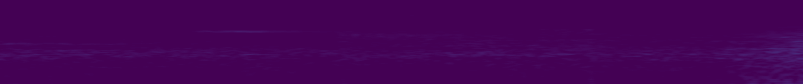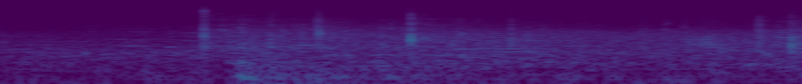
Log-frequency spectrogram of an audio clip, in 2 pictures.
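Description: Ice hockey faceoff: faint rink room tone, then rising scraping noise of skates on the ice and, from about five seconds in, sharp clacks of sticks on the puck and ice as the puck is dropped and contested.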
